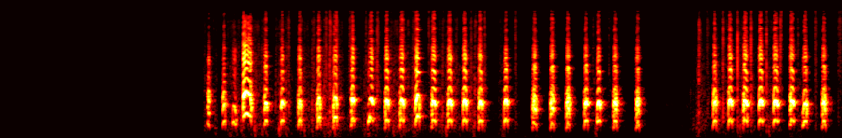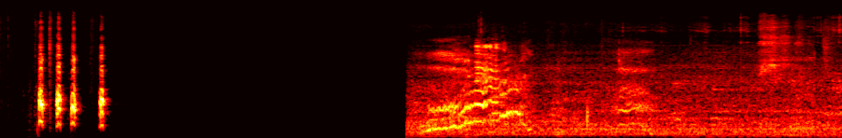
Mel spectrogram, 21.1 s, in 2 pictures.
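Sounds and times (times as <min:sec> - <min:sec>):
rooster clucking: 0:02.6 - 0:08.1, 0:08.8 - 0:11.9.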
